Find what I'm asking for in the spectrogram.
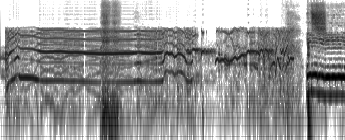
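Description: A coyote pack howls, several high, wavering voices overlapping and sliding in pitch for several seconds, then breaking into a sudden louder burst of sharp yips and calls at the end.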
